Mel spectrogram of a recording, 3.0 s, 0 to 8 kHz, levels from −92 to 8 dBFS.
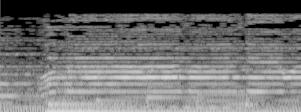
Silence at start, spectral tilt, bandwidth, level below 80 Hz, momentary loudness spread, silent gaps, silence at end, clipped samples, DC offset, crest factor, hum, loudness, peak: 0 s; -10 dB/octave; 5.8 kHz; -26 dBFS; 5 LU; none; 0 s; under 0.1%; under 0.1%; 12 dB; none; -14 LUFS; -2 dBFS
